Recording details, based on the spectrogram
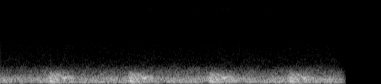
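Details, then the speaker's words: Korotkoff sounds during manual blood pressure cuff deflation to measure pulsus paradoxus: regular low thumps on every heartbeat, about 75 a minute, first heard with every beat at 90 mmHg, after intermittent sounds from about 110 mmHg. "I wait until I hear a Korotkoff sound with every heartbeat or every bounce of the needle."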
